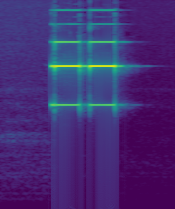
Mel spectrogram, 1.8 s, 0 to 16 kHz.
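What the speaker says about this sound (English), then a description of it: "the chirping you get once 5 minutes have elapsed" A Vifly drone finder beacon sounds its chirping alarm, three loud, piercing electronic chirps in quick succession close by, after a faint quiet start.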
